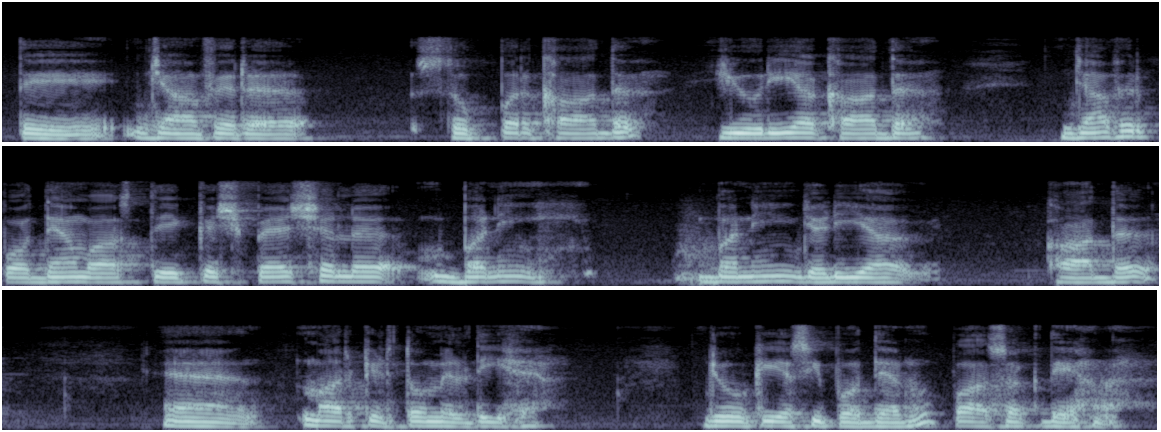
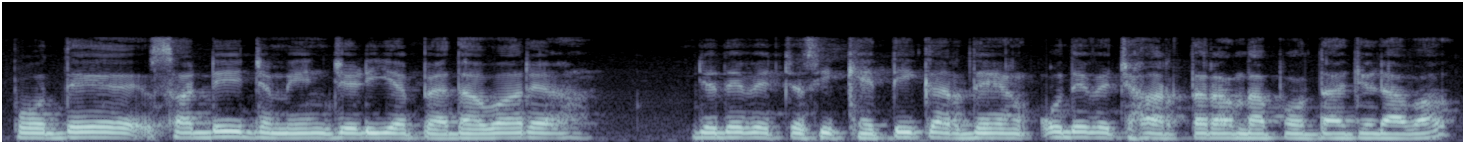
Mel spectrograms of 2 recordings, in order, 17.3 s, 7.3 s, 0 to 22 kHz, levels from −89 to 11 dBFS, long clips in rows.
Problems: none marked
